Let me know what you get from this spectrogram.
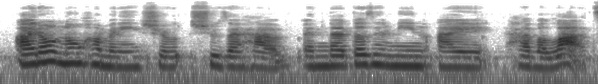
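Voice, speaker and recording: Fairly even intonation marks a woman speaking in a Chicago accent. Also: hardly any pauses. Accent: Chicago American English. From Chicago, US Midwest. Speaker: vlogger. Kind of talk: casual chat.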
